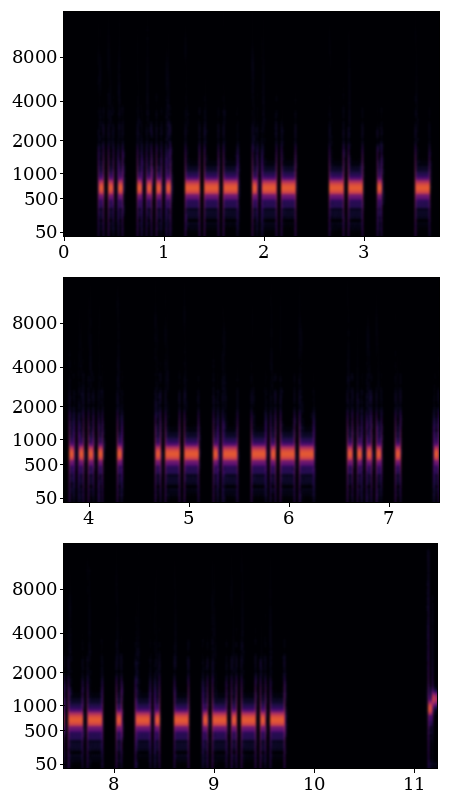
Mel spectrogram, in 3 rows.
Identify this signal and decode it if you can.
Morse code, heard as a keyed tone, about 25 wpm, 700 Hz. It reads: SHOW ME THE WAY HE WENT.
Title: Sentences from Top 200 Words 25wpm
